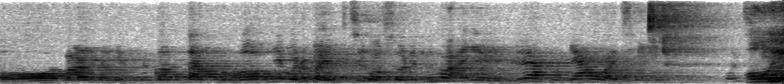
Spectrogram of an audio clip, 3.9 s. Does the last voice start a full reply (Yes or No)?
Yes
